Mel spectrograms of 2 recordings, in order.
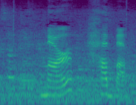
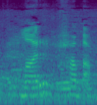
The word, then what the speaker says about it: مرحبا: Marhaba. And then you can roll your R. Marhaba. Not marhaba. Marhaba. Can you guys say that?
